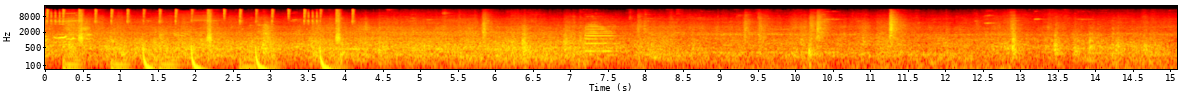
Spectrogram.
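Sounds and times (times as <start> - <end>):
wheels rumbling on rails: 0.0 - 15.0
train horn: 7.1 - 7.8
clacks over rail joints: 9.2 - 11.6, 12.5 - 15.0.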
